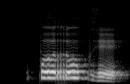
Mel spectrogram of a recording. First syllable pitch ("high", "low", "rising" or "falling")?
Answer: high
